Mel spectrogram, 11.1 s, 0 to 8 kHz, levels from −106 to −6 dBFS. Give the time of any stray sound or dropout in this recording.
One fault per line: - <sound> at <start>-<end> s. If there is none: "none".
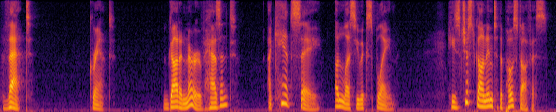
none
